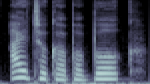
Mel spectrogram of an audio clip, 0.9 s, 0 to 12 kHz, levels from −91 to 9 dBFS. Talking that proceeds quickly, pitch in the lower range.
No: fast, 320 wpm; high, 225 Hz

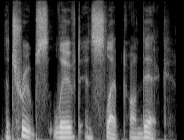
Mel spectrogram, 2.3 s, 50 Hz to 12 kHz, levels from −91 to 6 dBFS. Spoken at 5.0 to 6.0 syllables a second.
No: 4.0 syllables/s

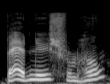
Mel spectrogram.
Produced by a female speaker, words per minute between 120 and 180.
No: female; fast, 220 wpm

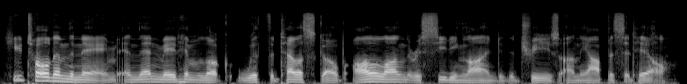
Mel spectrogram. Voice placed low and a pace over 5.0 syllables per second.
Yes: low, 105 Hz; 5.2 syllables/s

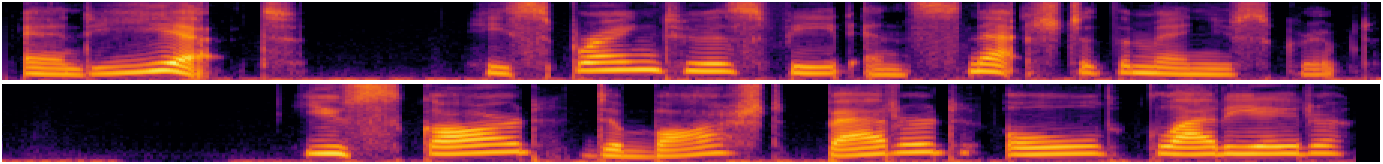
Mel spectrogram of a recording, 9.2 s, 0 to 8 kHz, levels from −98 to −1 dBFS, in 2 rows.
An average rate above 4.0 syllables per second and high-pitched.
No: 3.6 syllables/s; high, 215 Hz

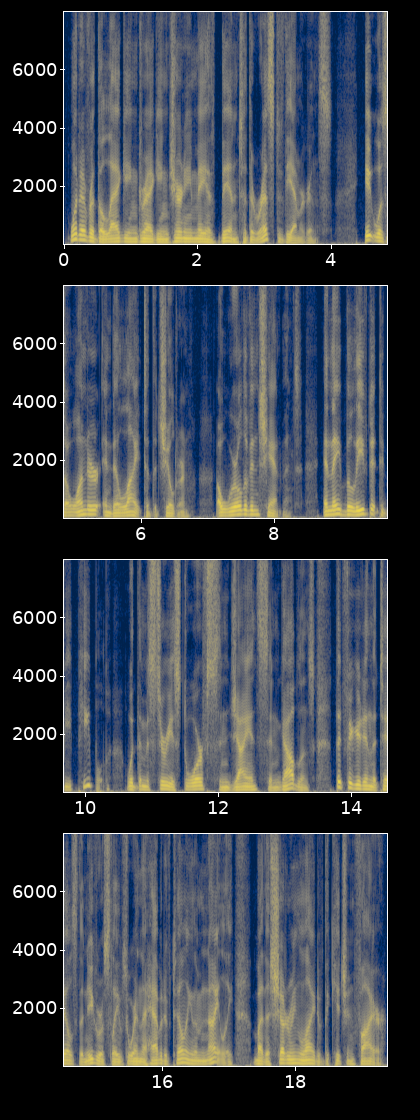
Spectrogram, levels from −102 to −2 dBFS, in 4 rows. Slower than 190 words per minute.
No: fast, 205 wpm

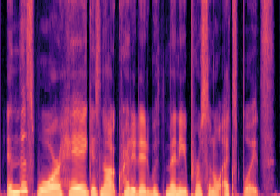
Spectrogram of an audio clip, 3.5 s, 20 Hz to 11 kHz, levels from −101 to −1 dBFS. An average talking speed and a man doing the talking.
No: average, 190 wpm; female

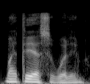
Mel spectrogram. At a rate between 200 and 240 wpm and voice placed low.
No: fast, 265 wpm; low, 100 Hz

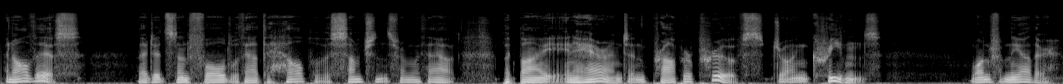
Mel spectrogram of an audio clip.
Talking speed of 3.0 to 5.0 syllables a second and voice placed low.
Yes: 4.4 syllables/s; low, 105 Hz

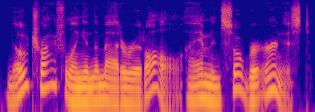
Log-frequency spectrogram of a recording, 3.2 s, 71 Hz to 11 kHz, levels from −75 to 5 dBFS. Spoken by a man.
Yes: male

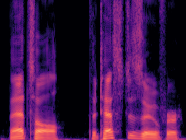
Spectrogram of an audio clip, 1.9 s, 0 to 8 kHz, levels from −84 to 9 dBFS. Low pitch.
Yes: low, 100 Hz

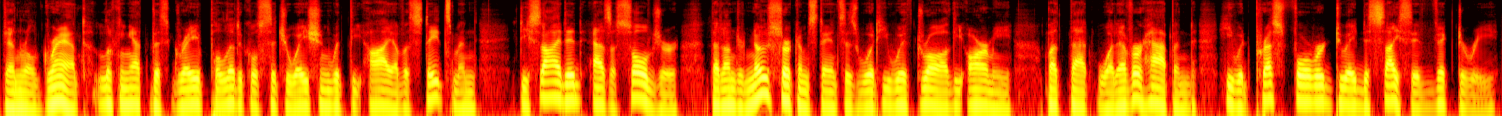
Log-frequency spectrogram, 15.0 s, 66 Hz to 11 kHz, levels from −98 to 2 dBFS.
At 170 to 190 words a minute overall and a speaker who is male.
No: average, 155 wpm; male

